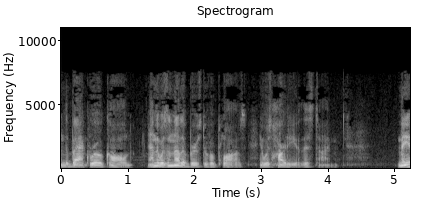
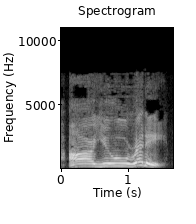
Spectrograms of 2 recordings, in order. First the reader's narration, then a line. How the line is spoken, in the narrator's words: His Honor's voice rolled triumphantly through the Great Day PA and off down Main Street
